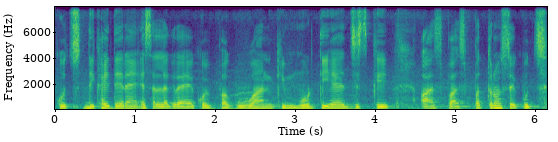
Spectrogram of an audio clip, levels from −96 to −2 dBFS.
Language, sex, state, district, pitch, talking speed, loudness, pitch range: Hindi, male, Rajasthan, Bikaner, 140 Hz, 195 wpm, -14 LUFS, 130-150 Hz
